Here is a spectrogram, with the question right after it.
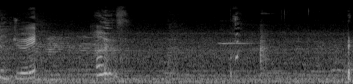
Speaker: oh man no I got the hiccups real bad what do you think that sound is I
